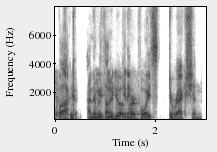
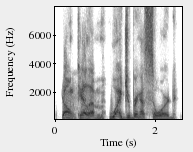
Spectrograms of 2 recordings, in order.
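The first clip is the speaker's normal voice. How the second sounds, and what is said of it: Stern Batman character voice. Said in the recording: “In a Batman voice. ... Nope. It's too stern.”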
